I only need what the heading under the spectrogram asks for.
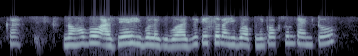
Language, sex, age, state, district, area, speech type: Assamese, female, 18-30, Assam, Kamrup Metropolitan, urban, conversation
